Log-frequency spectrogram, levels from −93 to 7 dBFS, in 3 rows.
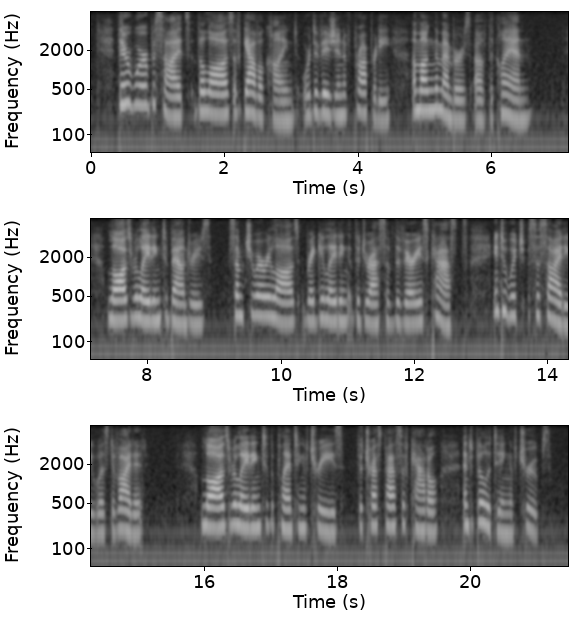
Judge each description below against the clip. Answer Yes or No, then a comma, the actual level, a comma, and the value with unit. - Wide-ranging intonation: No, average, 3.3 semitones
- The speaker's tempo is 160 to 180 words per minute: No, average, 140 wpm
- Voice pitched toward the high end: Yes, high, 210 Hz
